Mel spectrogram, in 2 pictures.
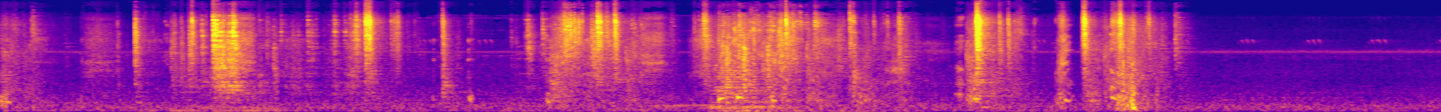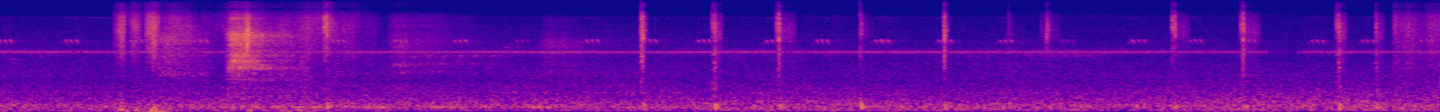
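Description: A wooden gate rattling, knocking and scraping as it is climbed, in loud irregular bursts for about twelve seconds. Then it goes much quieter, leaving a steady high-pitched tone with faint ticks at regular spacing.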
